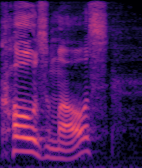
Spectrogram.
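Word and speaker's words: kosmos (κόσμος): It looks like cosmos, but it's with a K, and it's pronounced kosmos.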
